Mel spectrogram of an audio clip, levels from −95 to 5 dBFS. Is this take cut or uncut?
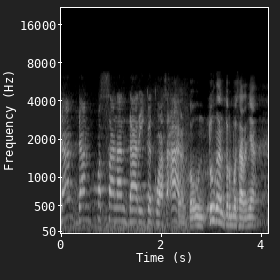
cut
